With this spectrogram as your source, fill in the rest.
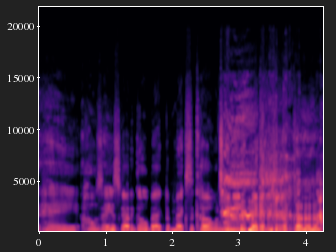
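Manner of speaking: put-on Southern Alabama accent. Telling a job story, the speaker quotes what the bosses said, in an Alabama accent. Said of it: "this is with an Alabama accent".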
